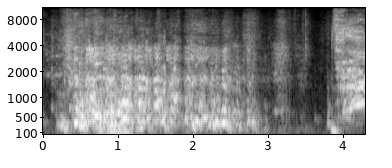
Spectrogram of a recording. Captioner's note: audience laughing; laughing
